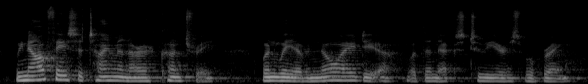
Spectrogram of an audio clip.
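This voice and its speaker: With audible room echo around her, a woman talks at a very deep, low pitch with fairly even intonation in an American accent. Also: moderate pace. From USA. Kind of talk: prepared talk at church service.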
